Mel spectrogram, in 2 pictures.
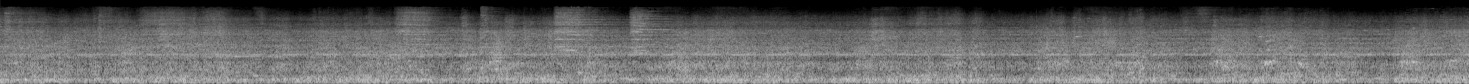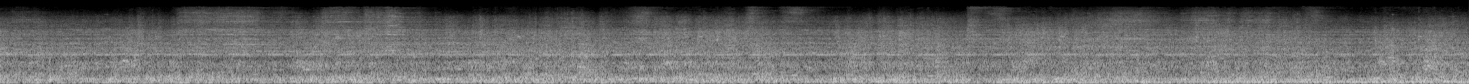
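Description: Coal train gondola cars rolling past at close range: steel wheels rumbling on the rails with scattered clacks over joints and a steady high wheel squeal.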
